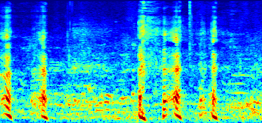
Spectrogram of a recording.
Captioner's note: laughter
